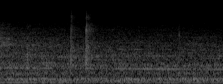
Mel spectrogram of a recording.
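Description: Two faint clicks in quick succession, a little under a second in, over a steady low room hum: buttons pressed on the TV box's remote control as the menu moves on.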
